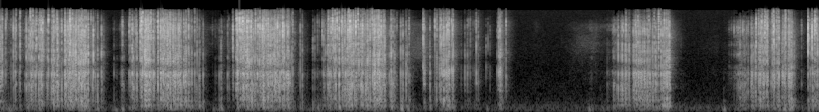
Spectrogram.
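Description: Fingernails scratch back and forth through the short plastic bristles of a black pet brush, giving bursts of dry, bright, hissing rasps. The strokes come in uneven passes separated by brief silences.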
